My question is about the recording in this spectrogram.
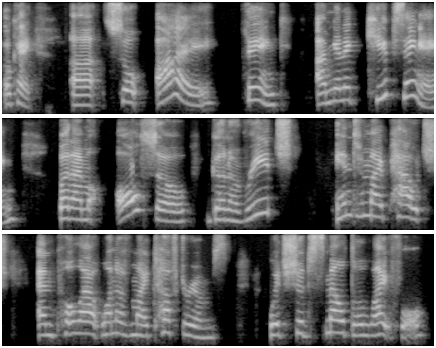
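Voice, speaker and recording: Female player, playful, high and unhurried. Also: expressive. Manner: playful and jokey. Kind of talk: playing a tabletop game.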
